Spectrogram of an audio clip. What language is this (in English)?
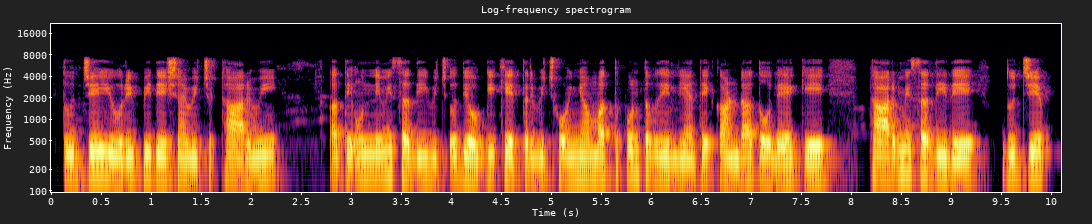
Punjabi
